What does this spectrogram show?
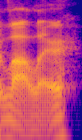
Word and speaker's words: Lawler: here with um david how how do you pronounce it not lawyer lawler lawler okay yes all right yeah it's it's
